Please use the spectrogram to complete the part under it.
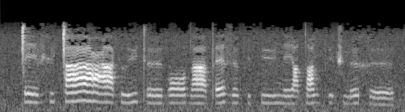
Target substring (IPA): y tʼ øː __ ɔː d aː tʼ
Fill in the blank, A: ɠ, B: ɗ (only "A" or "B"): A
